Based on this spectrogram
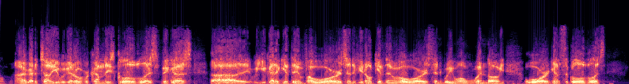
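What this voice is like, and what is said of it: Imitates another person's voice. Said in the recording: “to do a bad impression”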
